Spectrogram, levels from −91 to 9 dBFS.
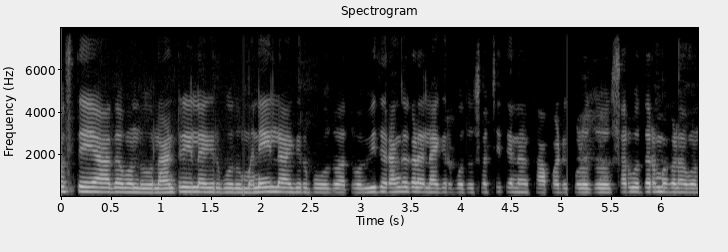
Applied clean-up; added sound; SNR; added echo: none; none; none; none.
